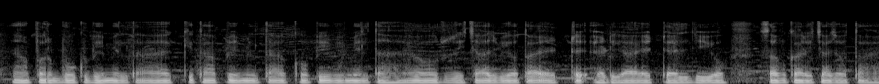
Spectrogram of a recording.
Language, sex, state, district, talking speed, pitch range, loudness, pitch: Hindi, male, Bihar, Jamui, 170 wpm, 85-90 Hz, -22 LUFS, 85 Hz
